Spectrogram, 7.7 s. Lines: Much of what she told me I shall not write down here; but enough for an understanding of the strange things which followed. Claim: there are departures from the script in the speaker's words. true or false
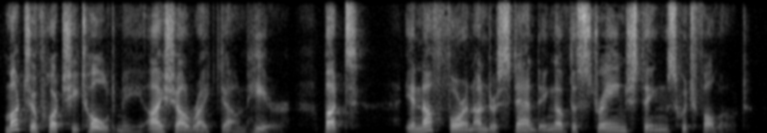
true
